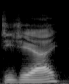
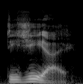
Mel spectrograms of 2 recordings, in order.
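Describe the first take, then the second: First: The middle letter is said as 'jay'. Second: The middle letter is said as 'gee'. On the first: The speaker calls it right. "I know it's D J I" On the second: The speaker calls it wrong. "You're hearing D G I"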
